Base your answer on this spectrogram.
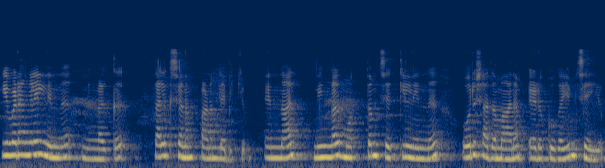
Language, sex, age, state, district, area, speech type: Malayalam, female, 18-30, Kerala, Malappuram, rural, read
